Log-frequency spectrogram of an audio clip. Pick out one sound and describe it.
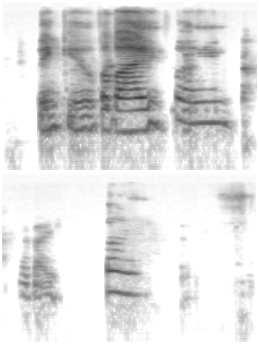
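An older woman speaks warmly and cheerfully over an online call.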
